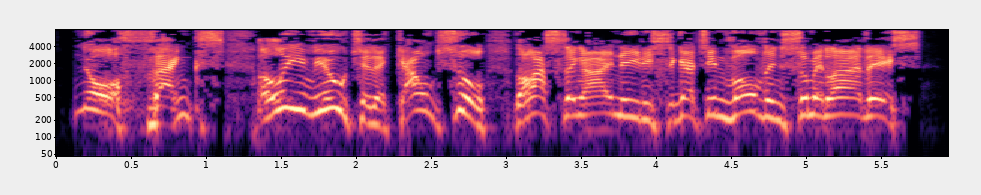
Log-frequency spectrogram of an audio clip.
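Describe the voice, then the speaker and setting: A man puts on a character voice pitched extremely high. He keeps a moderate pace. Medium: read story. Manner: casual, blunt.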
